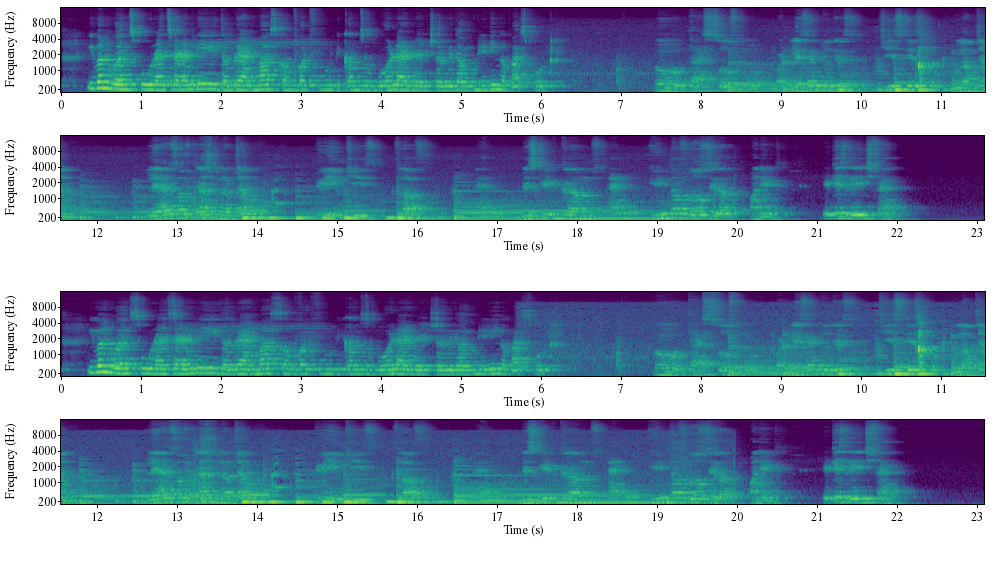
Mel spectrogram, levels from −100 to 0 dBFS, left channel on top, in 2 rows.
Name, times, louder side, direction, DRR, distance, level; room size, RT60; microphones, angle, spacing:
voice 1, 0.3-6.0, left 1 dB, 65° left, -2 dB, 3.0 m, -26 dB
sound 1, 6.9-7.0 8.3-19.4 19.7-20.0, right 2 dB, 60° right, 0.9 m, -29 dB
voice 2, 7.4-12.1 12.6-14.2 14.7-16.2 16.7-20.6 21.1-21.9, left 1 dB, 35° right, -4 dB, 5.2 m, -32 dB
13.0 x 12.0 x 5.9 m, 0.66 s
head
